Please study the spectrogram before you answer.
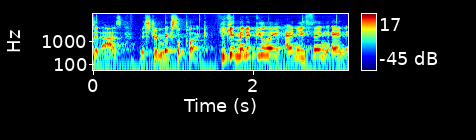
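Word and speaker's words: Mxyzptlk: even translate into earth's languages but we collectively pronounce it as mr mixelplick he can manipulate anything and everything he's nigh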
